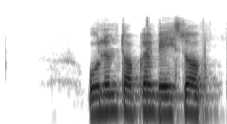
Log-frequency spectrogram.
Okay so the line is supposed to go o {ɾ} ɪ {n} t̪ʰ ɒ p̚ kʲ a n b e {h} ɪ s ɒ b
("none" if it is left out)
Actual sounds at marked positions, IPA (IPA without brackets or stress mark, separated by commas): l, m, h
